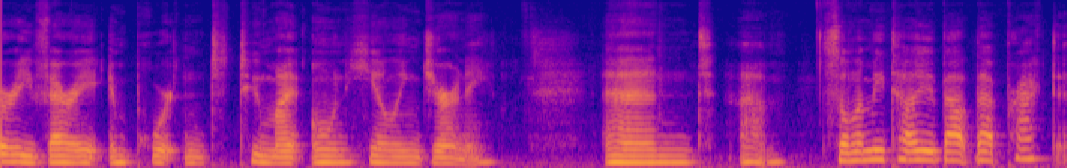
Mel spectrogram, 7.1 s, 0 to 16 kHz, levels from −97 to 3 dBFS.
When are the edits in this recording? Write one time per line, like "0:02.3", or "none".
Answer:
0:04.8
